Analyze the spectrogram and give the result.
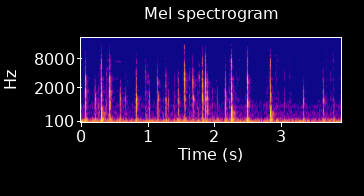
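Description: A compact D84 mechanical keyboard with Brown switches and cream and red plastic keycaps is typed on continuously by both hands with fingertip taps. Quick, quiet keystrokes arrive in an uneven stream, each a short dry clack with a bright tick over a low thock that stops almost instantly.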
